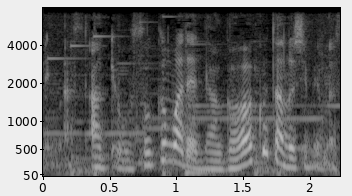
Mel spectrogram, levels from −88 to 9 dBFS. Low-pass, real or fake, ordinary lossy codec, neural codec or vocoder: 7.2 kHz; real; none; none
